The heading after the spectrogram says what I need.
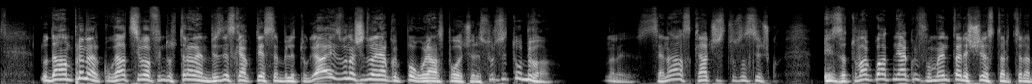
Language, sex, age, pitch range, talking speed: Bulgarian, male, 40-59, 145-200 Hz, 205 wpm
